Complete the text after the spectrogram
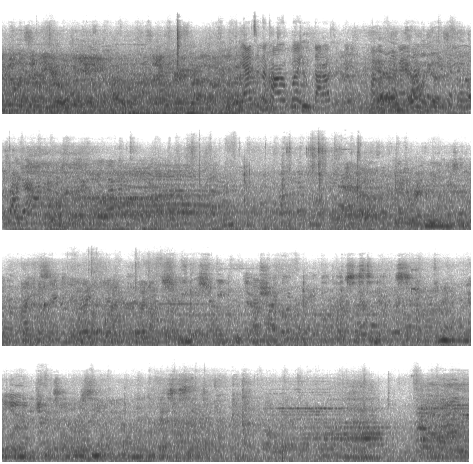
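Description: A crowd of people chatter.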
